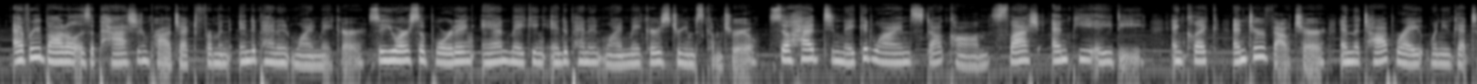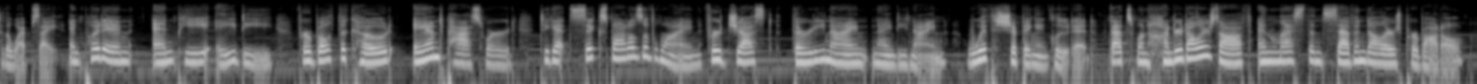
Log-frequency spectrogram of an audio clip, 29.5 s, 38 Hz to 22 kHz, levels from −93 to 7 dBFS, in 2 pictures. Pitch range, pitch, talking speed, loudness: 190-230 Hz, 210 Hz, 140 wpm, -24 LUFS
